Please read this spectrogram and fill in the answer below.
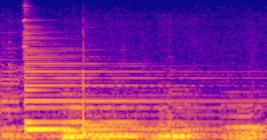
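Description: Acoustic string-band music in the closing bars of a song: a strummed rhythm guitar with plucked notes ringing, fresh strums coming in now and then.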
